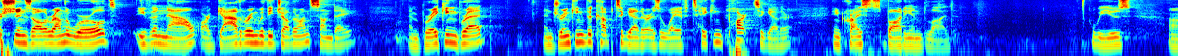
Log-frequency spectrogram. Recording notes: The audio from our Lord's Day service on October 4, 2020. It was our joy to be able to gather to worship in song and prayer.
